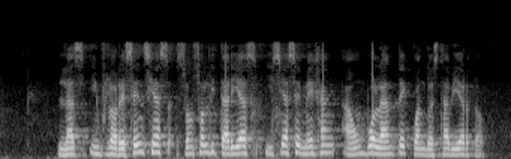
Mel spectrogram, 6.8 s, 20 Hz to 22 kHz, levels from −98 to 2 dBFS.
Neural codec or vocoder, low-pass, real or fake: none; 7.2 kHz; real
